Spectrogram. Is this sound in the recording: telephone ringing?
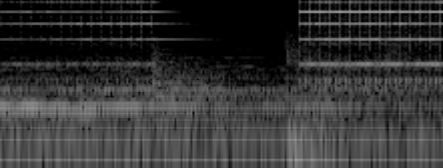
yes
